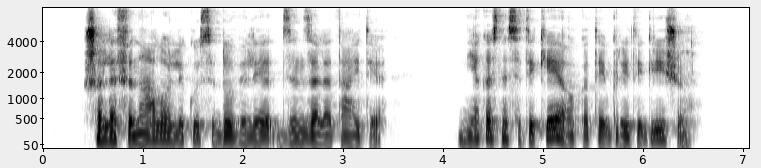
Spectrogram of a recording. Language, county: Lithuanian, Marijampolė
